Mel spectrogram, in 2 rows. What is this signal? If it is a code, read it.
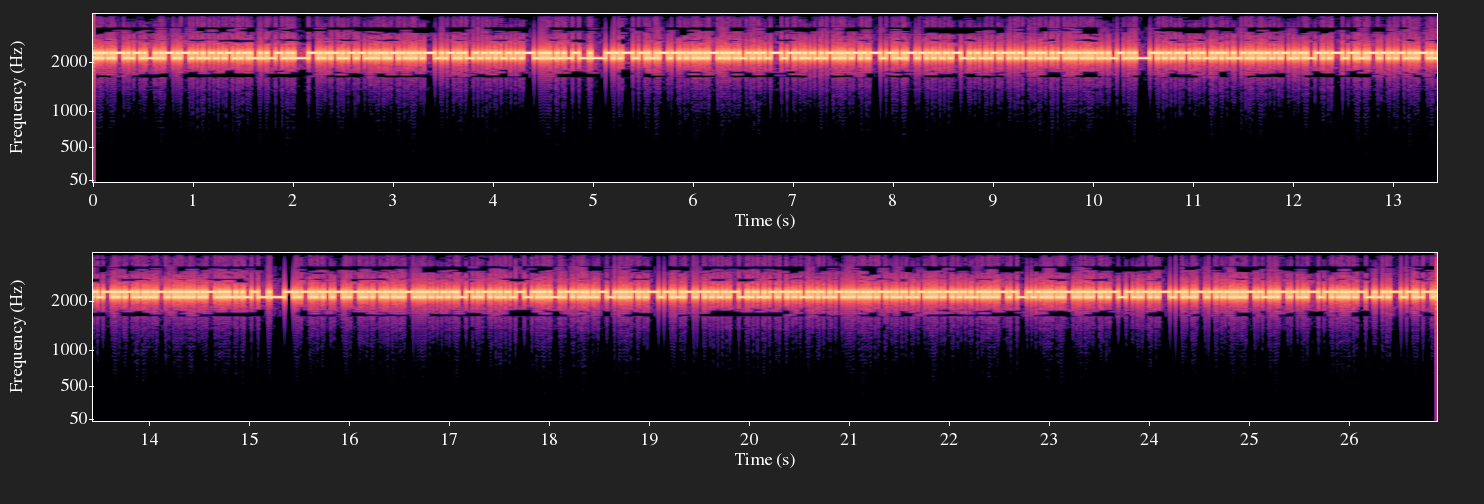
RTTY, about 45.45 baud. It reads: SEAKEEPING, AND STABILITY. THE RESULT WAS THE IOWA CLASS, INCLUDING THE NEW JERSEY. DESIGN WORK FOR THE IOWA CLASS WAS PREMISED ON THE RECENT SOUTH
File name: fsk170 / battleshipnj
